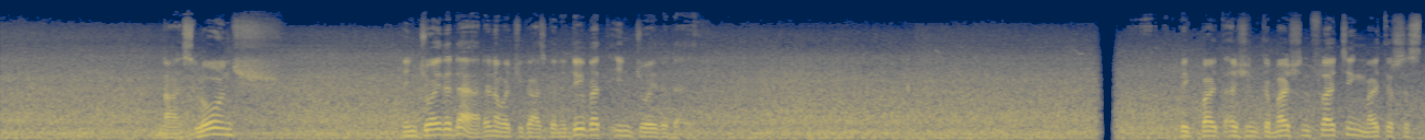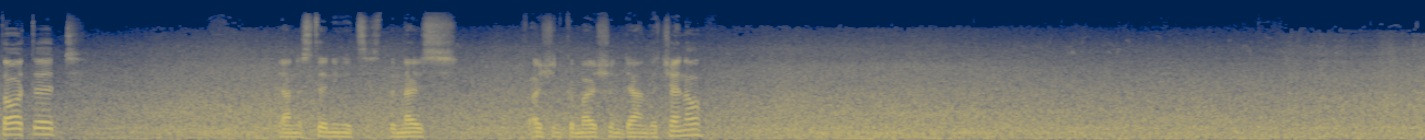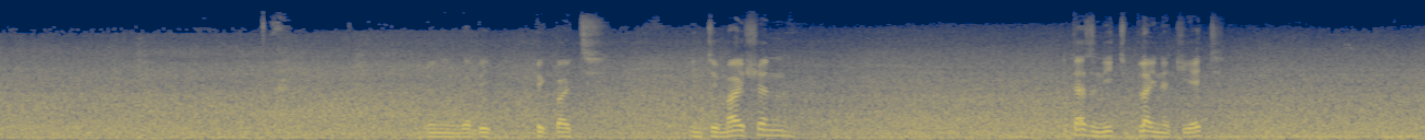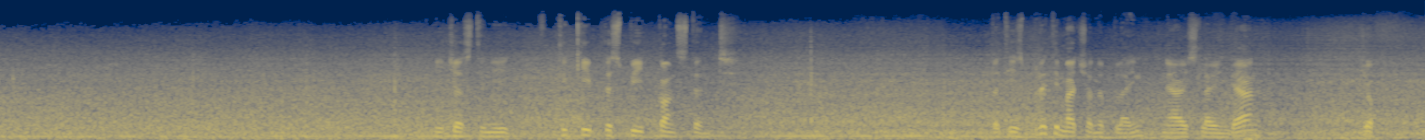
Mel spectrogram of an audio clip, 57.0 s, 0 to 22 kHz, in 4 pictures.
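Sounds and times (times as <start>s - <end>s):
hiss of wind and water: 0.0s - 57.0s
outboard motors running: 0.0s - 57.0s.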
